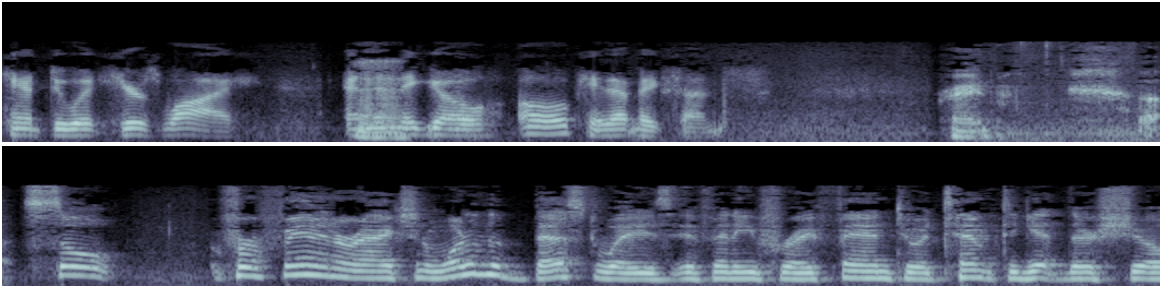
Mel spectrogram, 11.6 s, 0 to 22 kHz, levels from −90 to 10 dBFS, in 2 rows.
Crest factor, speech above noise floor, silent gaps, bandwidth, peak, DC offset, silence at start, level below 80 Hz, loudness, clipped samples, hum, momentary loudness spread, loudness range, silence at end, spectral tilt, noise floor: 18 dB; 24 dB; none; 8 kHz; -2 dBFS; under 0.1%; 0 s; -52 dBFS; -18 LUFS; under 0.1%; none; 7 LU; 5 LU; 0 s; -5.5 dB/octave; -42 dBFS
